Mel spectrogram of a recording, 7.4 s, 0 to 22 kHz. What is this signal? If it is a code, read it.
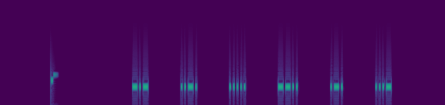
Morse code, heard as a keyed tone, about 40 wpm, spaced as for 14 wpm, 700 Hz. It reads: KF5ZRV
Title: USA Call Signs - 6 Characters - 6x Character Spacing - 40wpm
